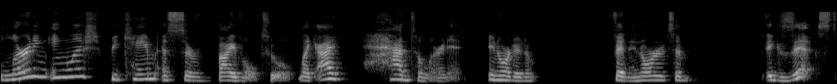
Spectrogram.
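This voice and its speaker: A woman's bright, sharp, animated voice at a fairly slow pace against a quiet background. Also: medium pitch for a woman. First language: not English. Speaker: public speaking coach. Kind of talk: casual interview chat. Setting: live stream.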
